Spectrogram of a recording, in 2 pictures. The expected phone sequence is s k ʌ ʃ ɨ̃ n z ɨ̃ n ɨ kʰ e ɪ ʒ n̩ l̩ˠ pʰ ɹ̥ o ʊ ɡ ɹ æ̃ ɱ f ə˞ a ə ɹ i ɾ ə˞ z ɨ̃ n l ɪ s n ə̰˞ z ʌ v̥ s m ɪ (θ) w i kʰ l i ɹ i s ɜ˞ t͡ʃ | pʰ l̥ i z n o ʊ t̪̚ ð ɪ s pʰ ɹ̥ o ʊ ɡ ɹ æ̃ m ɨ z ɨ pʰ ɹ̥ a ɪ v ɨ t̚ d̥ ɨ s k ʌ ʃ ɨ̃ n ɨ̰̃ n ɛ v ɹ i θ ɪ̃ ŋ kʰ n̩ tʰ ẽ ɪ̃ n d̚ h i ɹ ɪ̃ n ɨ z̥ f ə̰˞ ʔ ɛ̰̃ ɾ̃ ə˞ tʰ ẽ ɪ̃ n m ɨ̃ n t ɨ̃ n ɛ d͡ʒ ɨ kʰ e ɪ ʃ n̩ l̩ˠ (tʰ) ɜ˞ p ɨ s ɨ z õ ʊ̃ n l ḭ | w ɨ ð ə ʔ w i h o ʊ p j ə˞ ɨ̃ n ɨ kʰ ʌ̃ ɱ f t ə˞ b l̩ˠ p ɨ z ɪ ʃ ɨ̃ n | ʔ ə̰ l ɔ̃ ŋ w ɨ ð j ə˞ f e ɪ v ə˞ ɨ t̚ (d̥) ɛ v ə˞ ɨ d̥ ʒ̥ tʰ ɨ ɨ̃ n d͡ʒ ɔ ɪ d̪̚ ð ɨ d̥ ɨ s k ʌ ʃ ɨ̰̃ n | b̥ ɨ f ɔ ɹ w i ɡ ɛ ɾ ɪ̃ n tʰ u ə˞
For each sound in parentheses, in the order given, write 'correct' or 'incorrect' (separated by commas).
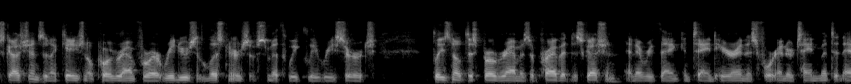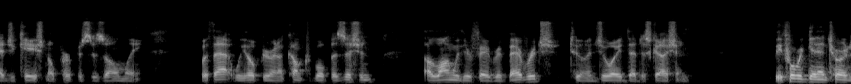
correct, incorrect, incorrect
